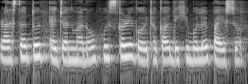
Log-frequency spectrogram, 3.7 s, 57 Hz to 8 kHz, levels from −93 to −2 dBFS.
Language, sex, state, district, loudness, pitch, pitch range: Assamese, female, Assam, Kamrup Metropolitan, -14 LUFS, 235 Hz, 230-265 Hz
